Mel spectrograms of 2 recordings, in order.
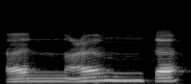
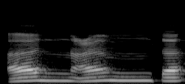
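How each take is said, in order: Both takes have the same delivery.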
